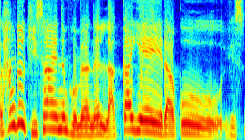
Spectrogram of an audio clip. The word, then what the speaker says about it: Lacalle: 그리고 이제 그 한글 기사에는 보면은 라카예라고 그 이름이 쓰여 있습니다만 제가 그 미국 뉴스를 여러 개 이제 찾아서 봤는데 거기서는 다 라카슈라고 발음을 하더라고요.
